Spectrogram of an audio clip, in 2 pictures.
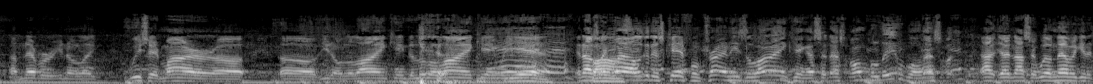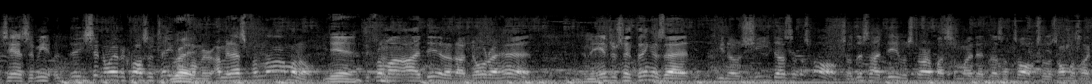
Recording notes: LIVE from Trenton Ice Cream Parlor. We recorded our first ever LIVE show from Trenton Ice Cream Parlor’s Grand Opening Street Fair. Playing games with our audience.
